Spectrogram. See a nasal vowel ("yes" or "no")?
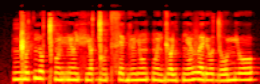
yes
